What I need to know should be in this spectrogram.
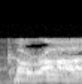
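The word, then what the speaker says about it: qara: And the Hebrew word is kara, and that's how I'm going to pronounce it. That's Q-A-R-A.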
